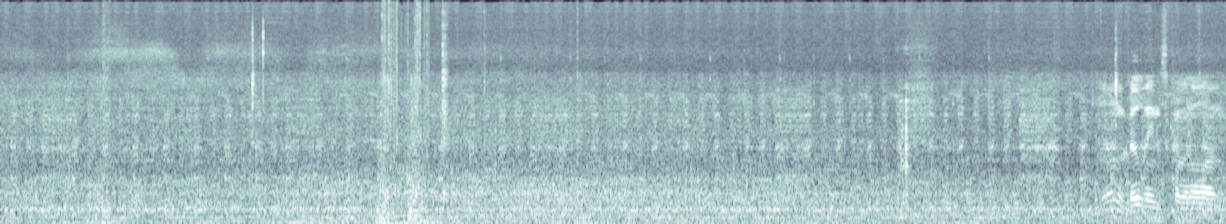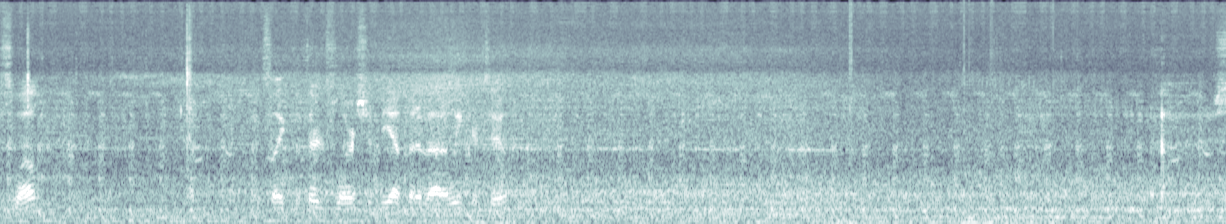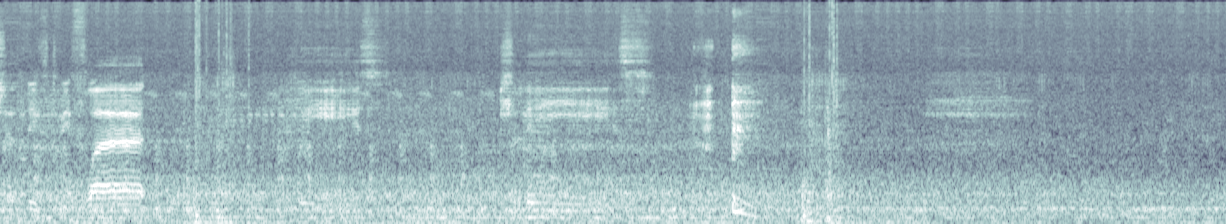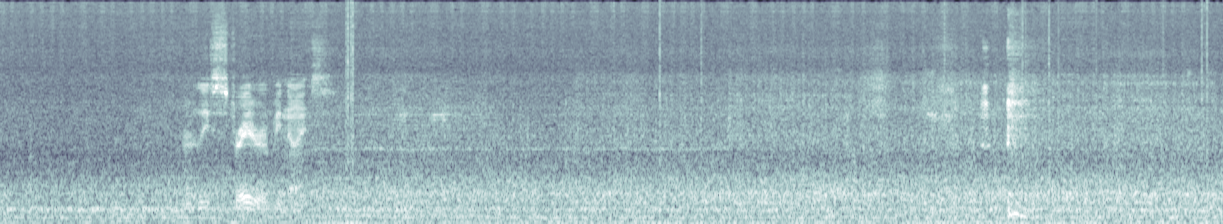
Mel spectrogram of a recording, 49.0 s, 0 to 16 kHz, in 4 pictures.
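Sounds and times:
car road and engine noise: 0.0 - 49.0.

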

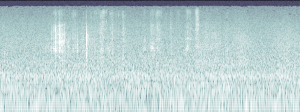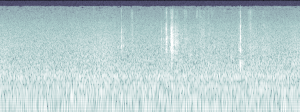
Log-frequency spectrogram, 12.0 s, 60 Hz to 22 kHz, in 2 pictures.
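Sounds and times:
small clicks and rustles: 0.9 - 4.2, 8.4 - 11.2.

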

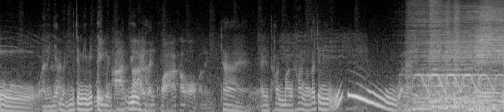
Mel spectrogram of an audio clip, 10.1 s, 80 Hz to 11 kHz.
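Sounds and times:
electric guitar tremolo wail: 6.7 - 10.0.

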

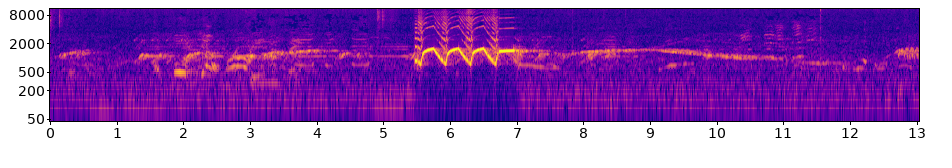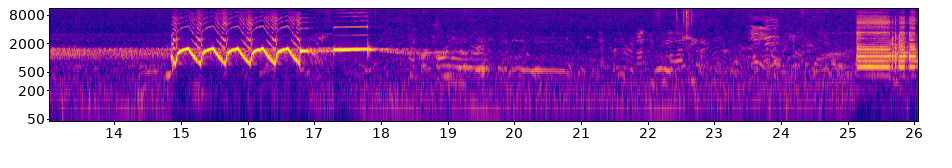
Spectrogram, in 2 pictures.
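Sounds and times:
police siren wail: 0.0 - 19.6, 25.1 - 26.0
police siren yelp: 0.0 - 19.6, 25.1 - 26.0
steady siren tone: 5.4 - 10.8, 12.7 - 18.7, 25.1 - 26.0.

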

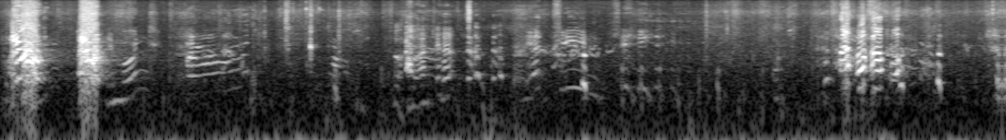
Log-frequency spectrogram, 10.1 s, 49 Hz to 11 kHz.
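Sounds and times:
dog barking: 0.1 - 1.2.

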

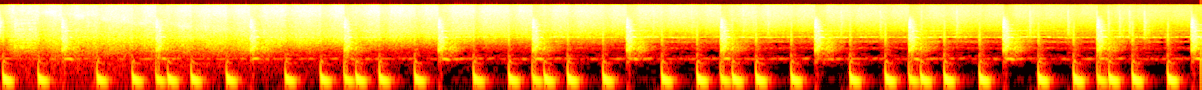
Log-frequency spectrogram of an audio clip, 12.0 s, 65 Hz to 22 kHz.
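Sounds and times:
hissing noise wash: 0.0 - 10.7
house music kick drum: 0.0 - 12.0.

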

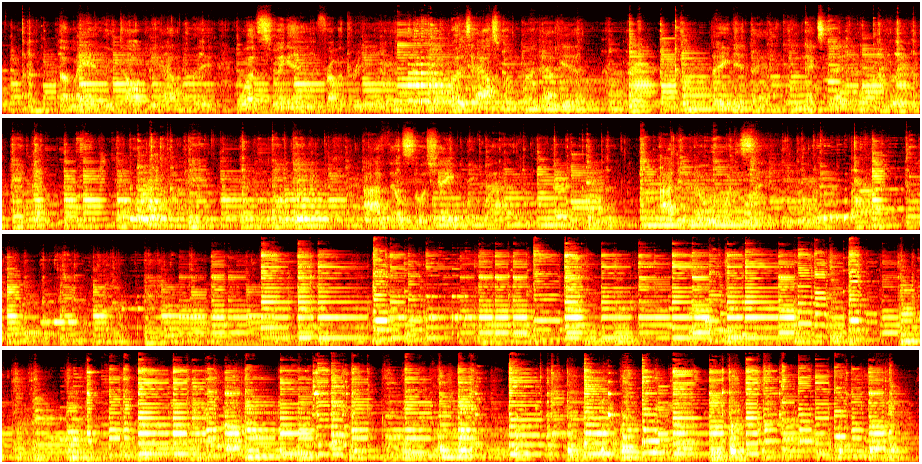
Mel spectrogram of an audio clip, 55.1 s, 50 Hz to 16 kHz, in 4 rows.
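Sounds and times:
acoustic guitar plucking: 0.0 - 55.0.

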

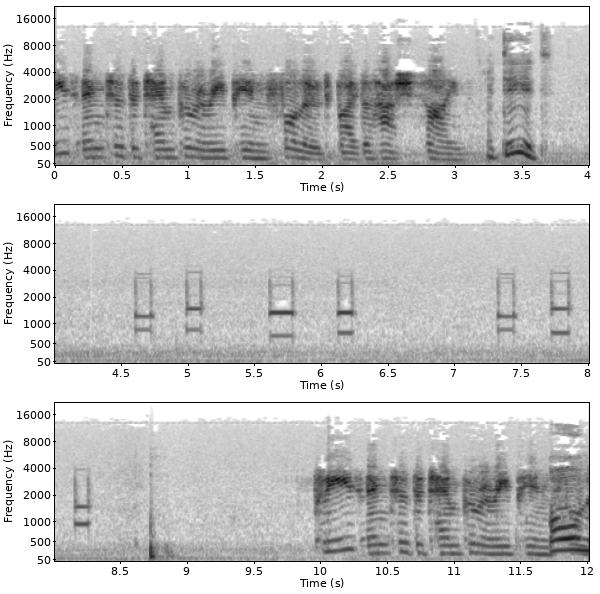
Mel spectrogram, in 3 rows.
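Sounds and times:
low thump: 8.7 - 9.0.

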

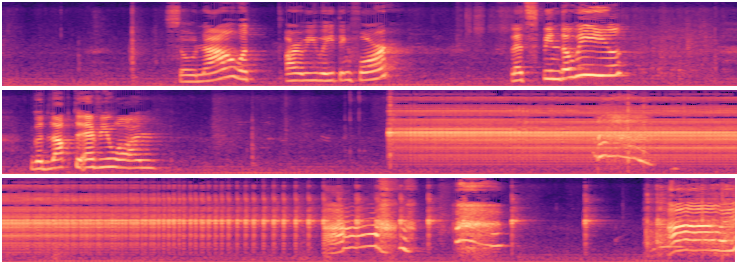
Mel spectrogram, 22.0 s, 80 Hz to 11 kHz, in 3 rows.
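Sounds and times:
spinning wheel ticking: 16.0 - 19.2
woman giving excited cries: 17.9 - 19.7.

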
